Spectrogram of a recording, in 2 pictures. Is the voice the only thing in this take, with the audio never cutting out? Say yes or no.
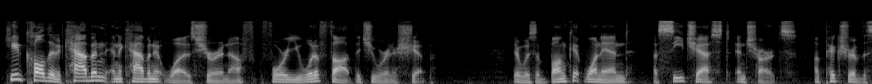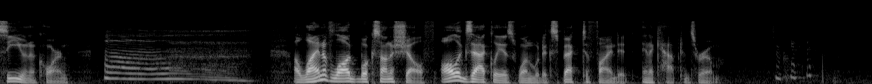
no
